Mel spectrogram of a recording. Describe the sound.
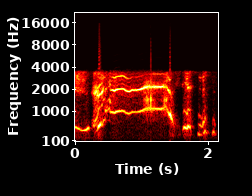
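A person does an imitation horror-movie scream: one loud, sustained shriek lasting about a second, followed by a few short voiced bursts that sound like laughter or talk.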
